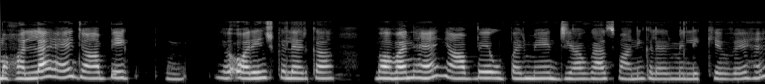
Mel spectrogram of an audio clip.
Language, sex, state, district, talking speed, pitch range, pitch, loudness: Hindi, female, Bihar, West Champaran, 180 wpm, 265-290 Hz, 275 Hz, -18 LUFS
